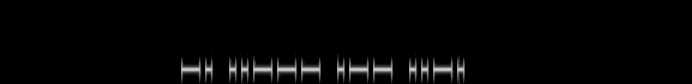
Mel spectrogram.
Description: Morse code, heard as a keyed tone, about 20 wpm, 700 Hz. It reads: N2WF
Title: USA Call Signs - 4 Characters - Repeated 2x - 20wpm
